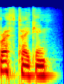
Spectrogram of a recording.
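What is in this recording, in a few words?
"breathtaking", British English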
